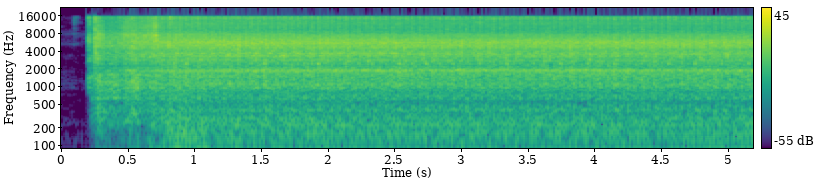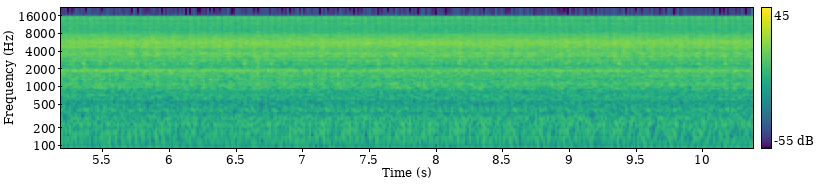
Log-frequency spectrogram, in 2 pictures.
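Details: Mitsubishi L300 diesel, intermittently hard to start cold in the morning, after restoring power to the glow plug wire and refitting its relay: cranks and catches quickly, then settles into a steady, even idle with no misfire; healthy cold start.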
